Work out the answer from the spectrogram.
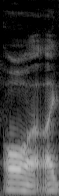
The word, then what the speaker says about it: oil: Yeah, people That's around here do say ol. like a southern accent. Right. Oil. So oil, also depending on where you are, you may hear one or two syllable version.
